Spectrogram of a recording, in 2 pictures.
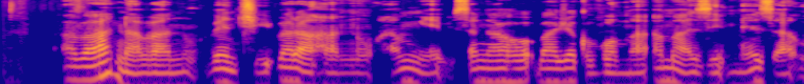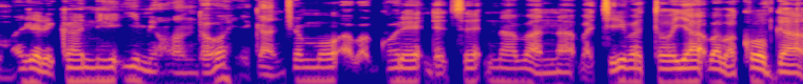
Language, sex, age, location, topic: Kinyarwanda, male, 18-24, Kigali, health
